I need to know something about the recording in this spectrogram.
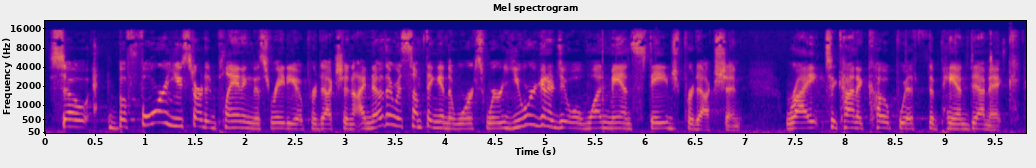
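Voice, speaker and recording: A woman's voice: medium pitch, lively intonation, normal speed, fairly bright tone. A woman interviewing as a TV host in a friendly, informal, chatty broadcast style. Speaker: TV news host interviewing a guest.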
